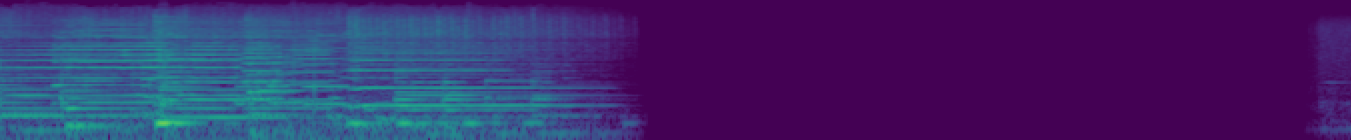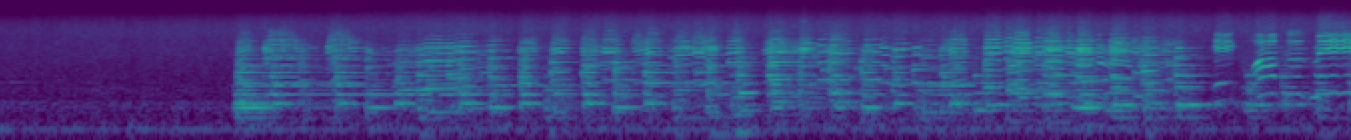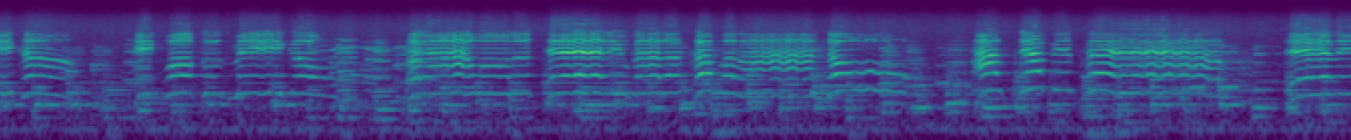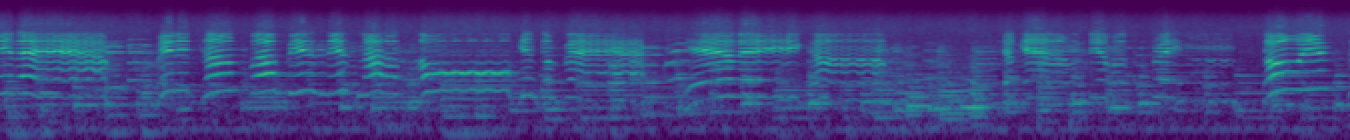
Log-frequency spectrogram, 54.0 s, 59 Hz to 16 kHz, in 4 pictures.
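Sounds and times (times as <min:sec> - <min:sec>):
lead melody with wide vibrato: 0:00.0 - 0:06.4, 0:15.9 - 0:25.7
old-time jazz band: 0:00.0 - 0:06.4, 0:15.5 - 0:54.0
singer with wide vibrato: 0:15.9 - 0:49.8, 0:50.6 - 0:54.0.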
